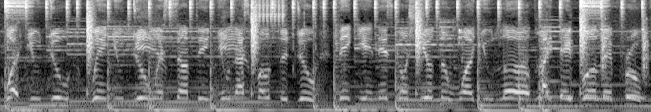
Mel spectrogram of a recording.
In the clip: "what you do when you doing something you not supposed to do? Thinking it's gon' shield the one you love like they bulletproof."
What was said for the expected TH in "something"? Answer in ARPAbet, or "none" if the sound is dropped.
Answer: TH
